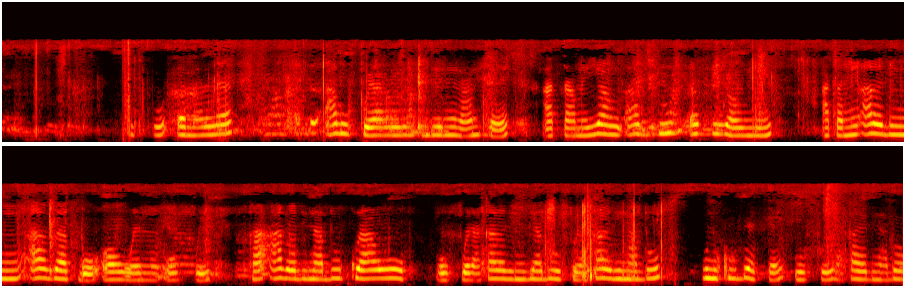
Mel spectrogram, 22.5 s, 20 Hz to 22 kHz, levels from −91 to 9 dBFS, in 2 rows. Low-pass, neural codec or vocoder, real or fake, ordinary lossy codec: 7.2 kHz; codec, 16 kHz, 6 kbps, DAC; fake; MP3, 32 kbps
